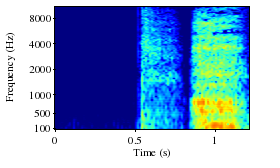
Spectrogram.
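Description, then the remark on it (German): A voice imitates heavy, winded breathing after climbing very high stairs: a short raspy inhale followed by a louder, longer exhale, alone after a moment of silence. “hat schweres Atmen. Das Klingt wie Darth Vader.”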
